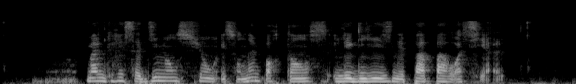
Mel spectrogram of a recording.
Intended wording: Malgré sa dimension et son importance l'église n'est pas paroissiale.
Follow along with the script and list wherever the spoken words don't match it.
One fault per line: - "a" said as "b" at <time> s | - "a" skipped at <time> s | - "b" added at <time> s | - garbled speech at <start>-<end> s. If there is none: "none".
none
